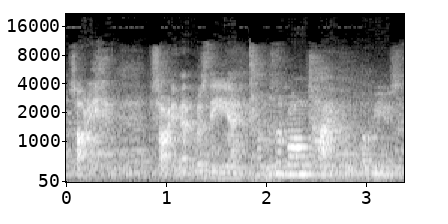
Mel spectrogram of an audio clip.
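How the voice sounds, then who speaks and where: An actor playing a pompous, theatrical scientist who hosts a theme park ride. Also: male voice, high-pitched, animated, fairly quick. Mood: flustered. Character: pompous, flustered male scientist host. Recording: very echoey, distant, loud music.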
